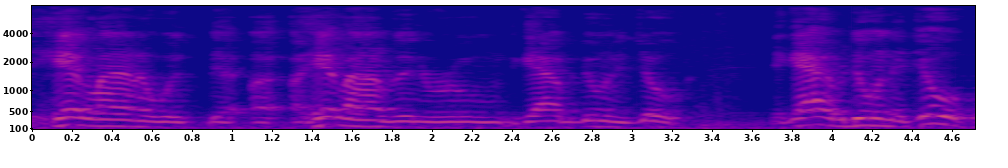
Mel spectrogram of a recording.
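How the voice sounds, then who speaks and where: The speech moves at a fairly quick pace, and audible room echo surrounds it. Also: man. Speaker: comedian. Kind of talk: casual chat.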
